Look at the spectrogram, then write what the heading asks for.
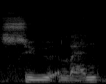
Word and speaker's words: Syulen: So the Syulen, as I'm reliably informed, it is pronounced as like the like a Chinese name, right? Syulen.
